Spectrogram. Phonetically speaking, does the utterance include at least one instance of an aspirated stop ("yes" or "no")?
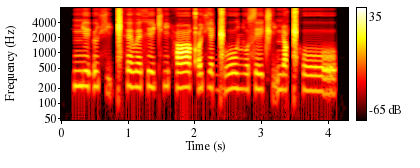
yes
